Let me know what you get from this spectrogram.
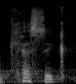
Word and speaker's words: Keswick: Keswick Movement. That's spelled K-E-S-W-I-C-K. You don't say the W. Your English friends will correct you if you do.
